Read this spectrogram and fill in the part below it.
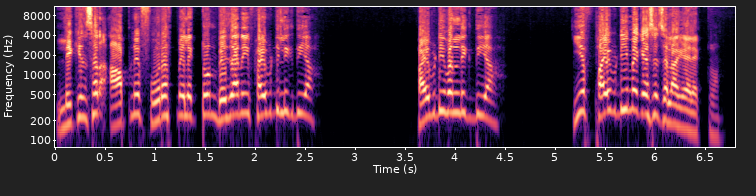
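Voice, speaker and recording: A man's voice: extremely high pitch, expressive, fast talker, a little mellow, dry recording, clean studio sound, voice pushed up. A man voicing a puzzled teenage student. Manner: puzzled, questioning. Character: curious teenage boy student asking a doubt.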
